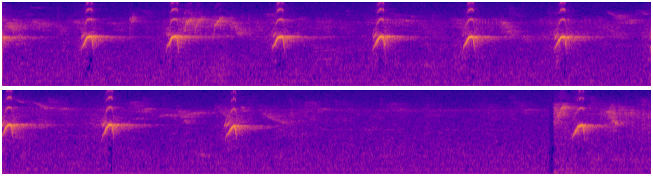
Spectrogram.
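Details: A squirrel cuckoo (Piaya cayana) gives a steady series of sharp, clipped whistled notes, about one each second.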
